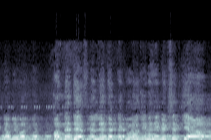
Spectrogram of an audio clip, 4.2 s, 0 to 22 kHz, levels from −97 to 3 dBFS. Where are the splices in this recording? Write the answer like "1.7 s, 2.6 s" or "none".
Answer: 0.9 s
